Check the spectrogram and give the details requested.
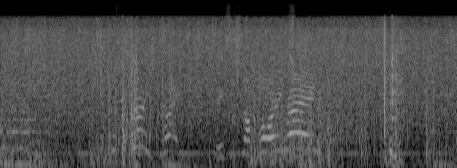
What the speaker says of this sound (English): It is pouring rain.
